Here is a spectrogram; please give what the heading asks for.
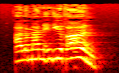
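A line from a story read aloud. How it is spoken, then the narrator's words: Captain calling out. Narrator (German): rief der Kapitän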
